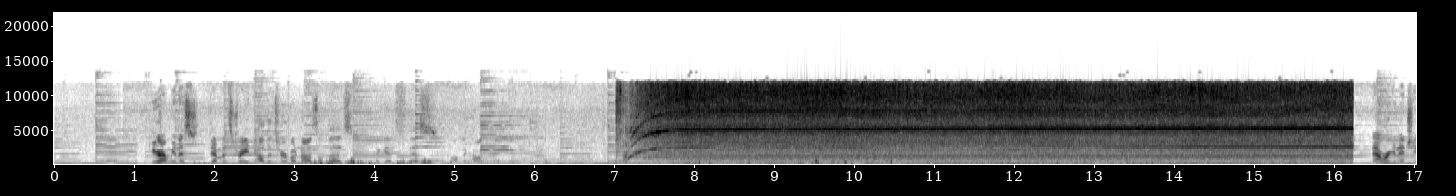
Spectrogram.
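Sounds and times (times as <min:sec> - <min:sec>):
pressure washer motor whine: 0:07.0 - 0:16.2.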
